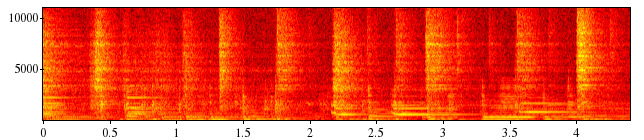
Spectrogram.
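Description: Instrumental jazz trio break: an upright bass plucking a run of separate notes, with drum-kit cymbals and keyboard behind it.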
